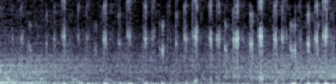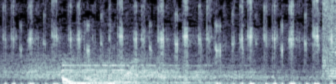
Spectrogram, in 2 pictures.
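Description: Background soundtrack of a low humming, throbbing drone with fast low pulses. About five seconds in, a sudden hit sounds, falling in pitch, over a held low note.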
